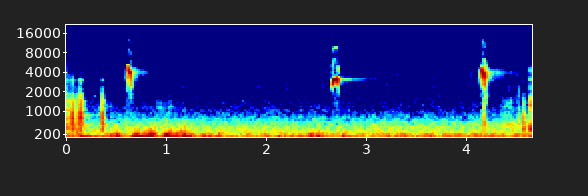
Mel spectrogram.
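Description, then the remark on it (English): A Red Crossbill, bird M4, sings three short, high whistled notes, spaced about a second and a half apart, over a steady low rumble of wind or outdoor background noise, on top of Price Mountain, January 25, 1984. “beginning of tape January 25th, 1984, up on top of Price Mountain with Birds M4, who's in song, and 06 is out here too.”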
